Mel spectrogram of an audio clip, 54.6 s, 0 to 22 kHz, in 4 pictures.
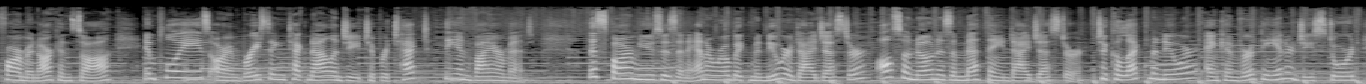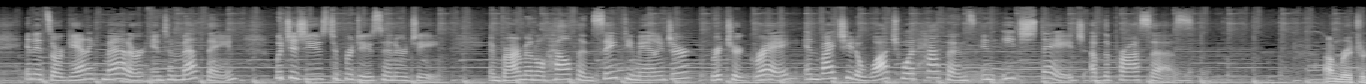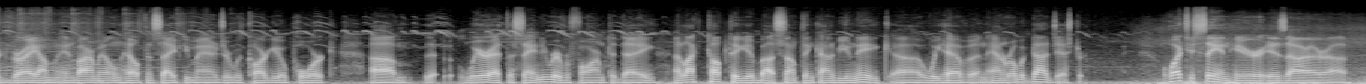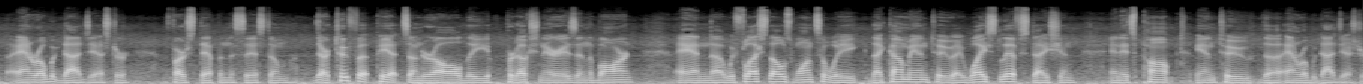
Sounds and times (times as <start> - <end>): Speech: 0.0 - 5.3, 5.9 - 25.6, 26.9 - 38.2, 39.0 - 54.6.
